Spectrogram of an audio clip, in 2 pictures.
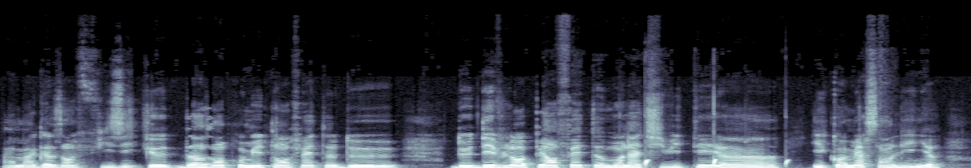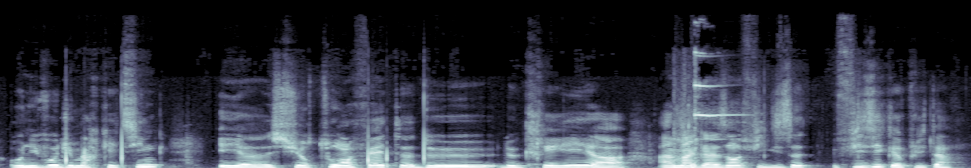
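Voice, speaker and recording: A young woman from Ghana and Togo giving halting interview answers as an entrepreneur, often repeating her words. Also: mid-range voice, steady tone, background noise. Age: young adult. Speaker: entrepreneur and student being interviewed. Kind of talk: interview answers about own business.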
